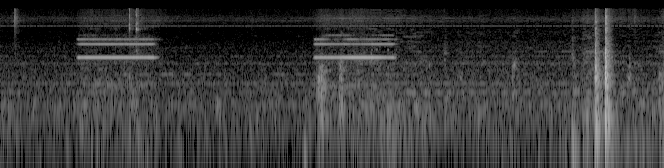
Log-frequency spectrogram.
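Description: QNAP NAS system buzzer giving two steady one-second beeps about three seconds apart, signalling a drive change while a disk is swapped out of its bay. A sharp click near the end.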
